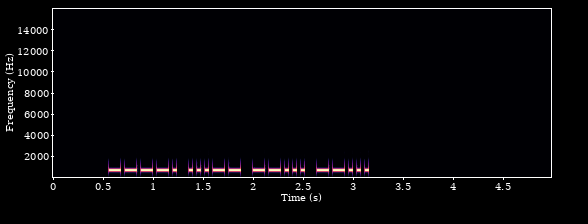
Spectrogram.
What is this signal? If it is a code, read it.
Morse code, heard as a keyed tone, about 30 wpm, 700 Hz. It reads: 9377
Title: Numbers - 4-Digit 30wpm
